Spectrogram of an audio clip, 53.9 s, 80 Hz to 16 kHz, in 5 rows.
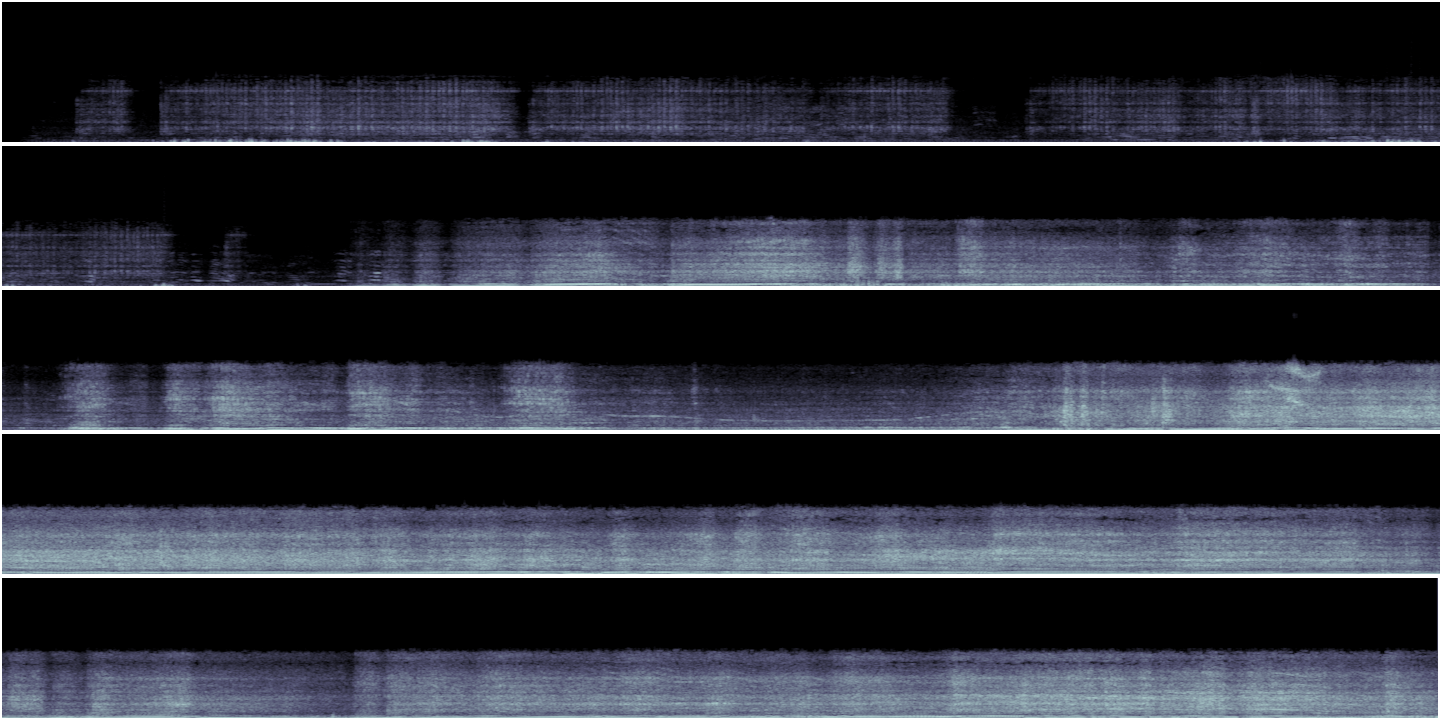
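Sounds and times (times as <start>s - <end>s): engine revving hard: 13.4s - 53.9s.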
